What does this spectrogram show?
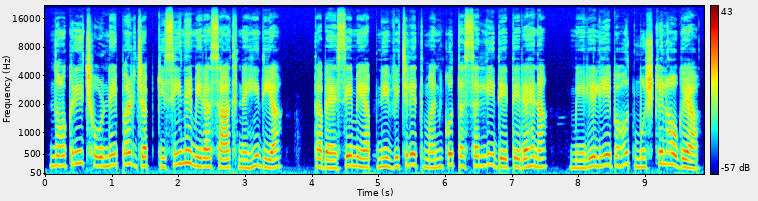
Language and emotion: Hindi, sad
